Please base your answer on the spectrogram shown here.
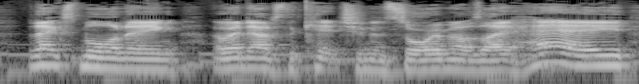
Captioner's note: none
